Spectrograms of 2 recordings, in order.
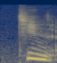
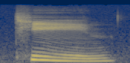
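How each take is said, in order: First: The vowel is said short and clipped. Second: The vowel is said long and drawn out. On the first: The speaker calls it wrong. "teen 아니고요" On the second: The speaker calls it right. "길게 teen"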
